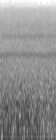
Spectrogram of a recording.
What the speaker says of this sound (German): Es ist so laut und dann regnet es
